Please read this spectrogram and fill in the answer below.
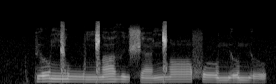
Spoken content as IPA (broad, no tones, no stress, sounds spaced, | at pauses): pʲ ɤ ŋ͡ǁ uː ŋ͡ǁ a ð i ʃ æ ŋ͡ǁ ɑː f ɤː mʲ ɤ mʲ ɤ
